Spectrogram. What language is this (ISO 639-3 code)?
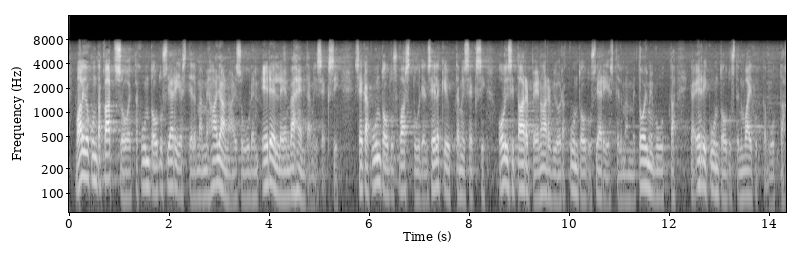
fin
